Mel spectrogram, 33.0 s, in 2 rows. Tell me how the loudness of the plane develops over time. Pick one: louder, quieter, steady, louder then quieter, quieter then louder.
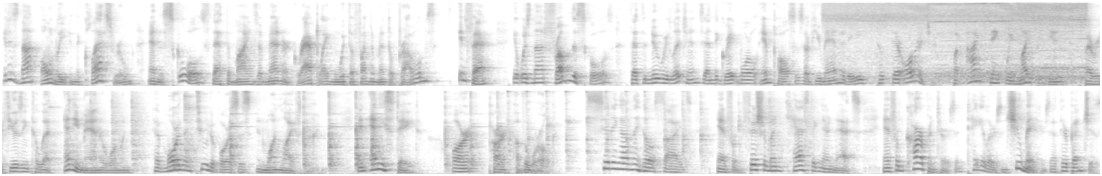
louder.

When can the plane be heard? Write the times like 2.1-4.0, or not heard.
12.2-16.3.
